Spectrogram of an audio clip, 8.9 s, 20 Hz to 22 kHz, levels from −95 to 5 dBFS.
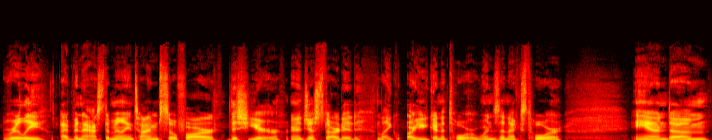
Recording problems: thin; very slightly; fading below 750 Hz

